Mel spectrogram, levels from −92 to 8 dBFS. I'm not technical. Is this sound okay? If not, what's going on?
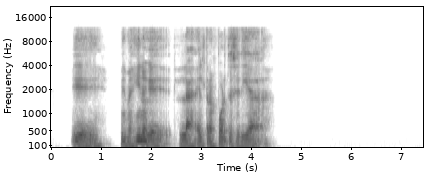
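Yes, the recording has no technical faults: no dropouts, glitches or interruptions at any point in the speech.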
